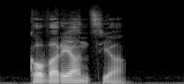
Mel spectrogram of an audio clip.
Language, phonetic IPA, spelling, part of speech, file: Polish, [ˌkɔvarʲˈjãnt͡sʲja], kowariancja, noun, Pl-kowariancja.ogg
